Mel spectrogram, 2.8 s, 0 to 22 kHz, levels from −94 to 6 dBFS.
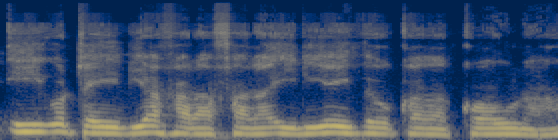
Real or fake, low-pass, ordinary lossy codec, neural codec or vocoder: real; 19.8 kHz; Opus, 16 kbps; none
